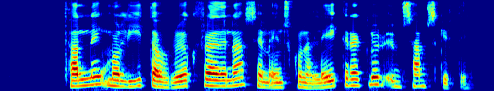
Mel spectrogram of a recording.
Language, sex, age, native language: Icelandic, female, 40-49, Icelandic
